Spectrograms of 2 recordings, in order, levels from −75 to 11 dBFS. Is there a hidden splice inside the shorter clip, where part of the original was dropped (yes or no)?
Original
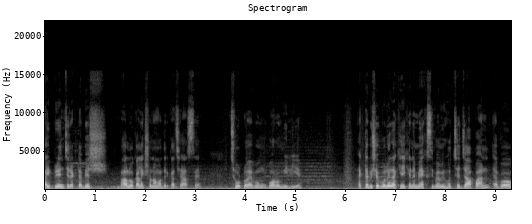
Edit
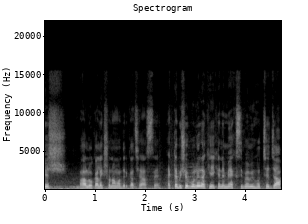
yes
